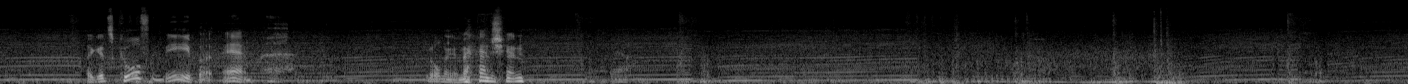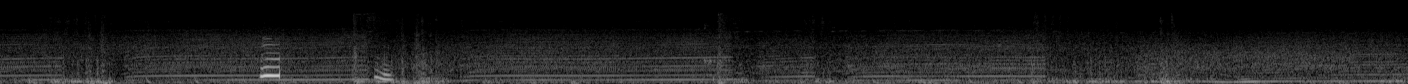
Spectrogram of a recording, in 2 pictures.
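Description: A race car engine revs high and drops as gears shift.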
